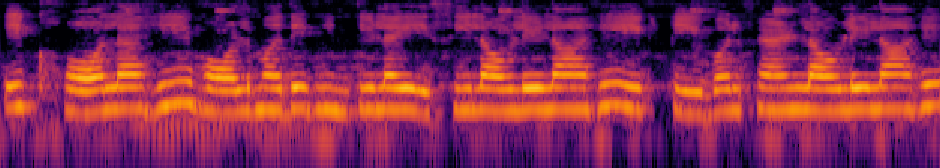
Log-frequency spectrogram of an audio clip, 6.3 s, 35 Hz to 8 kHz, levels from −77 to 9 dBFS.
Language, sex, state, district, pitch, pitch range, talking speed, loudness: Marathi, female, Maharashtra, Gondia, 235 Hz, 230-240 Hz, 125 wpm, -14 LUFS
